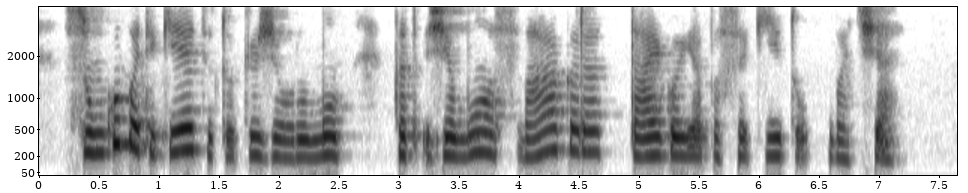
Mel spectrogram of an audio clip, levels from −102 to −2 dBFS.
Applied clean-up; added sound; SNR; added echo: none; none; none; none.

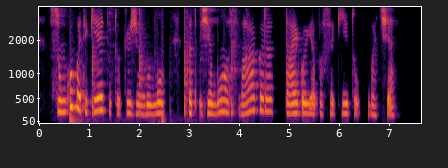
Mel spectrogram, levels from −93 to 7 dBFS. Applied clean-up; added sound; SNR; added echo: neural mask model RNNoise.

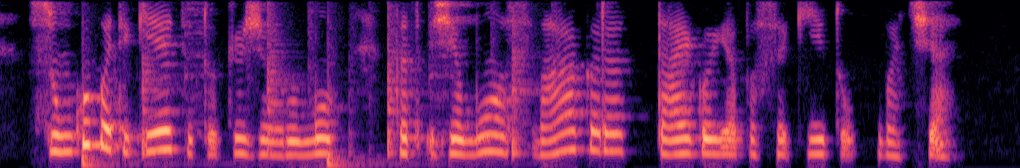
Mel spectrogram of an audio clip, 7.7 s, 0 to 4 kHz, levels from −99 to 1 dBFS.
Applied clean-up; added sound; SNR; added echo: none; Drum / Drum kit; 16 dB; none.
